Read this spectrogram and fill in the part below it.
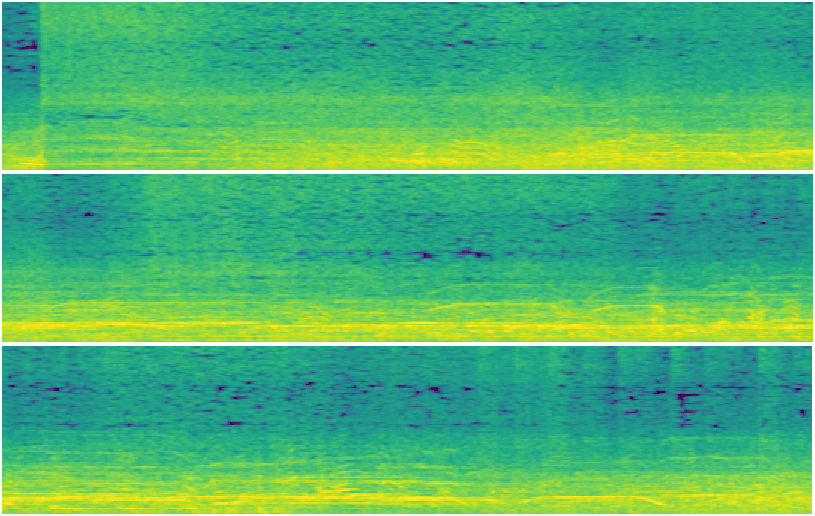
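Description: Many people chatter loudly in a crowd.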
